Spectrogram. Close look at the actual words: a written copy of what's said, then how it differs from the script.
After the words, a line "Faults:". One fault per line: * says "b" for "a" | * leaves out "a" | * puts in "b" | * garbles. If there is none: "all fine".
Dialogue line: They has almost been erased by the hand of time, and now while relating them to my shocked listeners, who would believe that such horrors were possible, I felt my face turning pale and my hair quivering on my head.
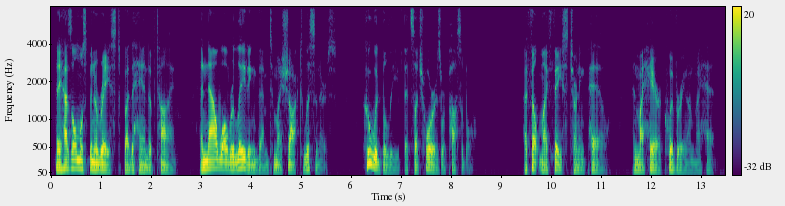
They has almost been erased by the hand of time, and now while relating them to my shocked listeners, who would believe that such horrors were possible, I felt my face turning pale and my hair quivering on my head.
Faults:
all fine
